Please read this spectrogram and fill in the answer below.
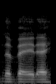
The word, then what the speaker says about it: Nevada: Again, for the national press, we understand that it's spelled Nevada, but it's pronounced Nevada here.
